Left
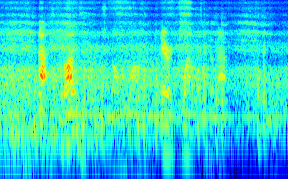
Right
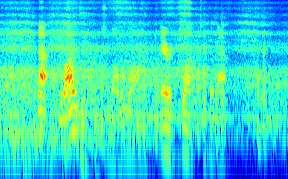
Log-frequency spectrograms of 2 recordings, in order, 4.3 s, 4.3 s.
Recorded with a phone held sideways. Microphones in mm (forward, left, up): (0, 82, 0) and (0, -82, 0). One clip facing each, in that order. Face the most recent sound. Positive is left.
turn(degrees=-30)  # may be behind; listen again after turning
